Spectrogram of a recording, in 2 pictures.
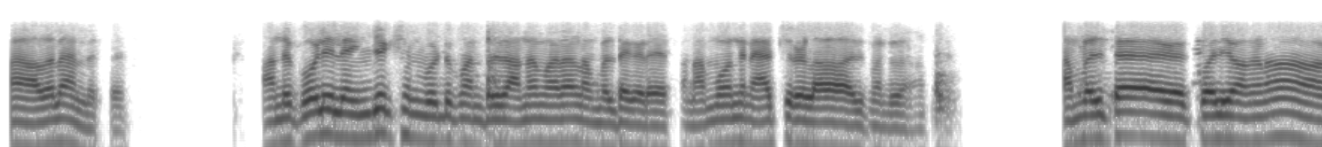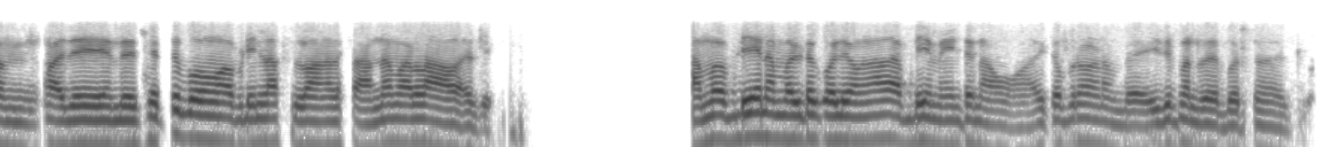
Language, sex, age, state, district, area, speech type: Tamil, male, 18-30, Tamil Nadu, Perambalur, urban, conversation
